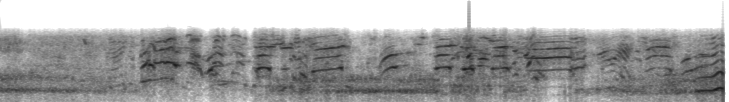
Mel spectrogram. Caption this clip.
Inaudible speech of children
